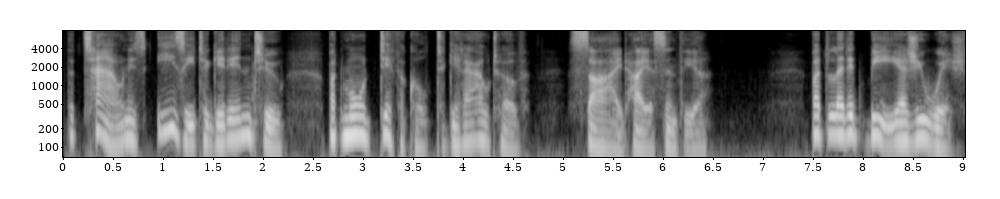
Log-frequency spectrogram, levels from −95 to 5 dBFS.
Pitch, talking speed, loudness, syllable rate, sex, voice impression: 120 Hz, 155 wpm, -20 LUFS, 4.2 syllables/s, male, very masculine, very adult-like, middle-aged, thick, tensed, powerful, bright, slightly soft, clear, fluent, slightly raspy, very cool, very intellectual, refreshing, very sincere, very calm, mature, very friendly, very reassuring, unique, elegant, wild, sweet, lively, kind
